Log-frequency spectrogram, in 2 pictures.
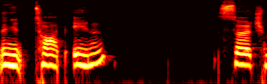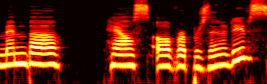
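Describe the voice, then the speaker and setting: Speaking very slowly with long, frequent pauses, a woman with a fairly high pitch and an Australian accent shows ordinary pitch variation in a very clean, dry, close recording with a silent background and no echo. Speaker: political commentary vlogger. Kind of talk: casual monologue.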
